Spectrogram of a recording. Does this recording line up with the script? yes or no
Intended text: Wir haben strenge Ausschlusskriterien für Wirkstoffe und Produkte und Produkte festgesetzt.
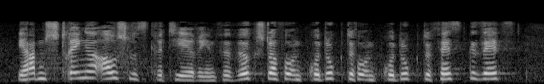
yes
